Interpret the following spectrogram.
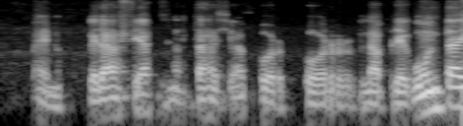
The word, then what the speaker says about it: Nastassja: Bueno, decir varias cosas gracias, Natasha, perdón, es Natasha, se pronuncia. Bueno, gracias, Natasha, por la pregunta y por el comentario.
